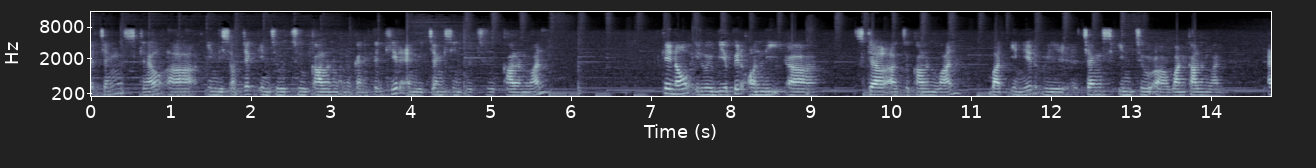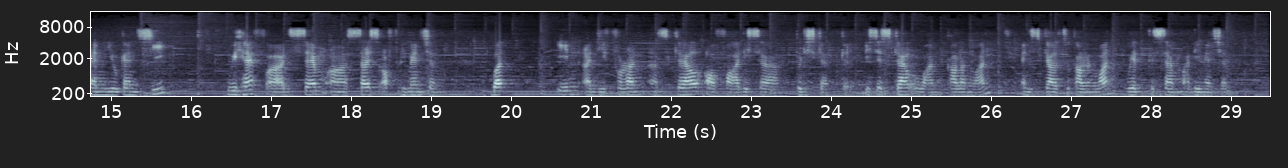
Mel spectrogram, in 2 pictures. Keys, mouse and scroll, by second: 0.9 click, 3.5 click, 5.5 click, 14.3 middle click, 16.0 click, 18.5 scroll up 1, 24.1-25.2 scroll down 1, 27.8-28.9 scroll up 1.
